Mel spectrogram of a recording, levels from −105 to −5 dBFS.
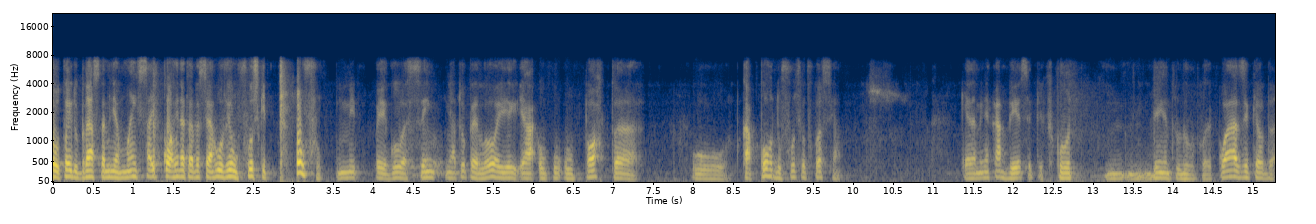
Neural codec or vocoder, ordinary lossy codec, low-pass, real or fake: codec, 24 kHz, 3 kbps, HILCodec; Opus, 16 kbps; 7.2 kHz; fake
